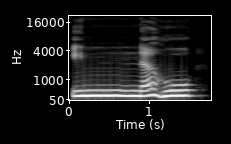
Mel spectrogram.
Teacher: انہو، حمزہ اور نون کو آپس میں ملاتے ہوئے نون مشدد کا غنہ کیجیے، آواز کو ناک پر لے کے جائیے ایک الف کے برابر.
